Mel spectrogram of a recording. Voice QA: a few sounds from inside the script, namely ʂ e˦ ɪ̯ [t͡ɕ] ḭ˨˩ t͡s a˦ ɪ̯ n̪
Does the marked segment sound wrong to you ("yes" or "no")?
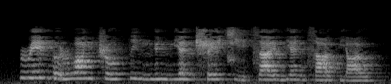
no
